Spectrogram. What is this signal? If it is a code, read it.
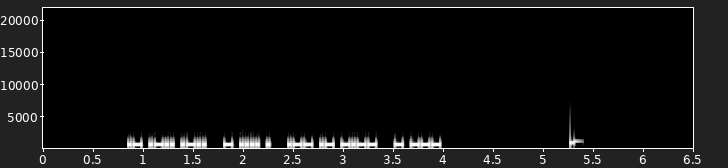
Morse code, heard as a keyed tone, about 45 wpm, 700 Hz. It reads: ALL THE WAY TO
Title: Sets of 4 Words 45wpm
